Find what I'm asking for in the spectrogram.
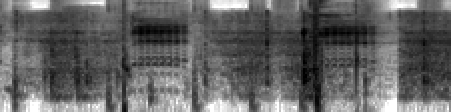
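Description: Minecraft sheep bleat repeatedly in short wavering calls, several distinct baas spaced across a few seconds over faint game ambience.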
